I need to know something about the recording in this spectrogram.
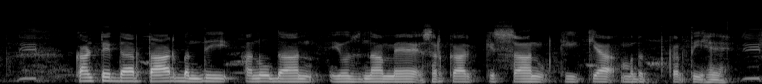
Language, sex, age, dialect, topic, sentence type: Hindi, male, 25-30, Marwari Dhudhari, agriculture, question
